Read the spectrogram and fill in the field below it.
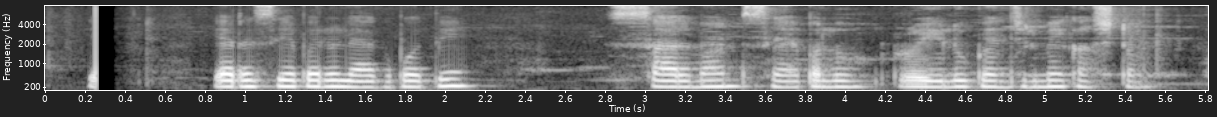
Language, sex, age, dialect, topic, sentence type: Telugu, female, 18-24, Utterandhra, agriculture, statement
